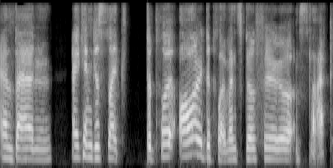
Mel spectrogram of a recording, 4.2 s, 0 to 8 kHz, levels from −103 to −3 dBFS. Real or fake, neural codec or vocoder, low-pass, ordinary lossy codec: fake; codec, 44.1 kHz, 2.6 kbps, SNAC; 7.2 kHz; MP3, 64 kbps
